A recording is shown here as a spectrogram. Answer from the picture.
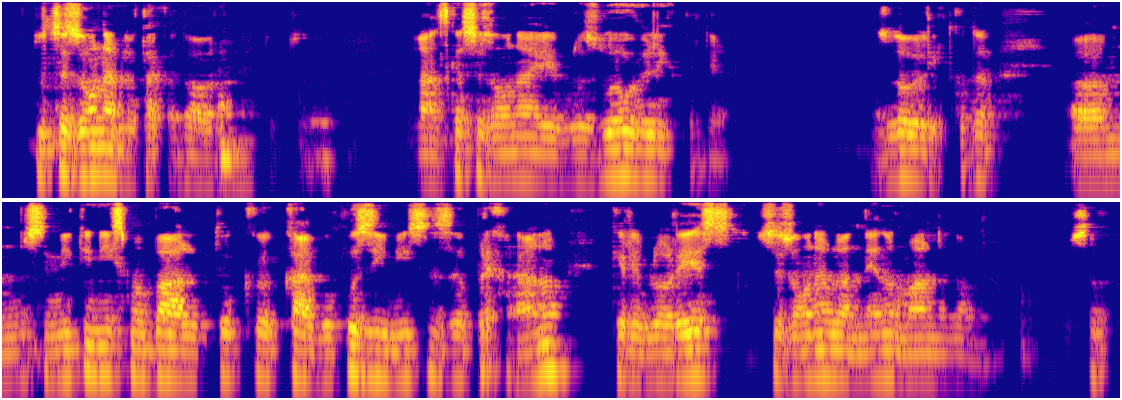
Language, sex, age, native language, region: Slovenian, male, 30-49, Slovenian, Southeast Slovenia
